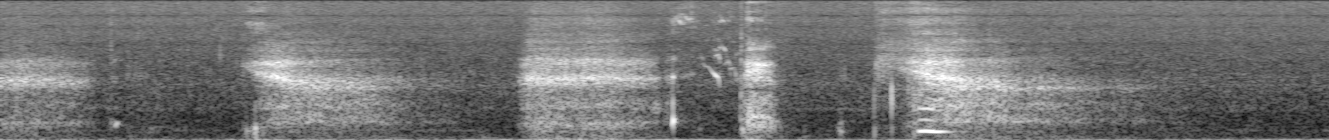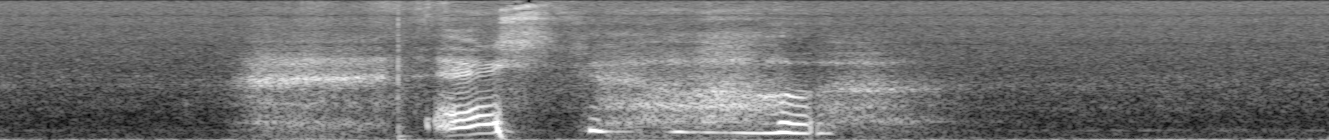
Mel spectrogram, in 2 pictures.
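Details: Several abrupt sneezes with gasping intakes and voiced bursts over a steady room hum, recorded over about half an hour. The sneezing is repeated during flu, with near-constant nasal itching and aching from frequent sneezing.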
